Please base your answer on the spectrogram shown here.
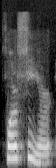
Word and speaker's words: for fear: phrase for fear of the first R is silent for fear because it is followed by a consonant and the second is pronounced because it is followed by vowel for fear for fear for fear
